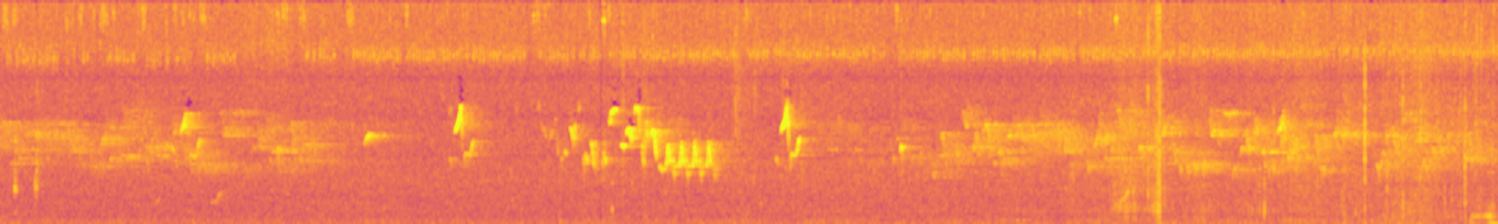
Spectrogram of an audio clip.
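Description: Near silence: quiet forest ambience with faint, scattered high-pitched bird chirps, including a quick run of notes about seven seconds in.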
